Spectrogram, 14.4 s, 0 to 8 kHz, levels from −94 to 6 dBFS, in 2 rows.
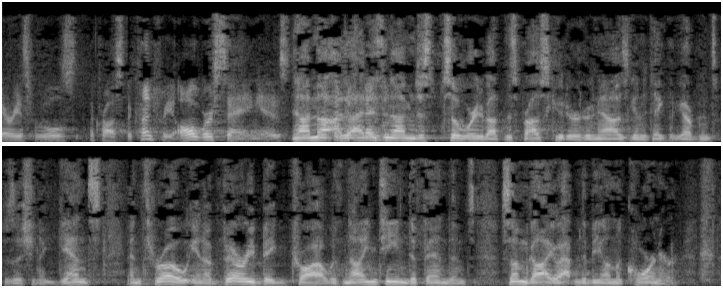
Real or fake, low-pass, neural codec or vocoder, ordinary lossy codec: fake; 7.2 kHz; vocoder, 44.1 kHz, 128 mel bands, Pupu-Vocoder; MP3, 32 kbps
